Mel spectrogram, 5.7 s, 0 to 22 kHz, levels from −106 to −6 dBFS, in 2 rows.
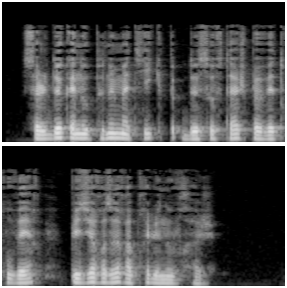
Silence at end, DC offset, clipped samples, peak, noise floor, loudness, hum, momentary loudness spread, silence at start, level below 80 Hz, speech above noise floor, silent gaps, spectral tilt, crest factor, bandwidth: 0.75 s; under 0.1%; under 0.1%; -4 dBFS; -87 dBFS; -26 LUFS; none; 13 LU; 0.25 s; -54 dBFS; 61 dB; none; -6 dB/octave; 22 dB; 11.5 kHz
